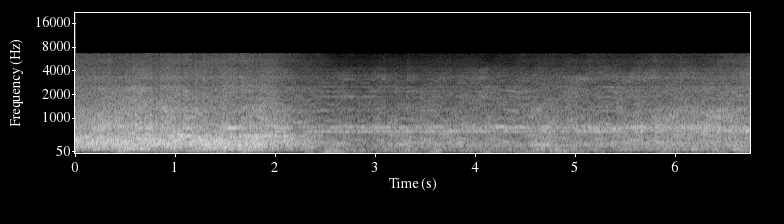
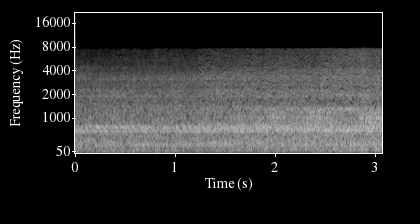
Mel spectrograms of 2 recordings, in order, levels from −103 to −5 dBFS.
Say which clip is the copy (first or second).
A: first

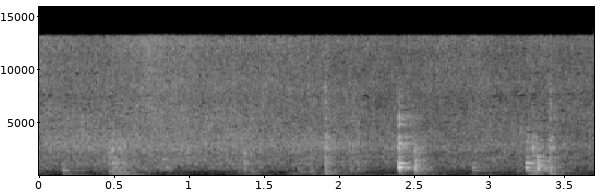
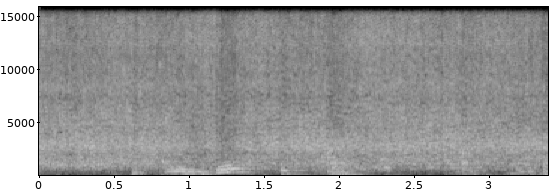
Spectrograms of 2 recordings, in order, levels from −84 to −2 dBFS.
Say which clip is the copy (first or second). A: second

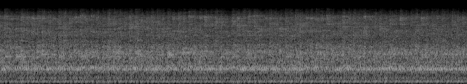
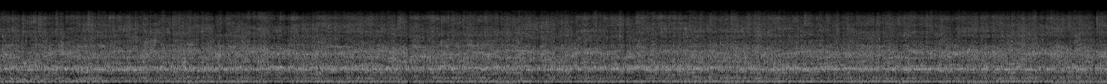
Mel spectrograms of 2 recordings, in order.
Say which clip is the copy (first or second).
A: second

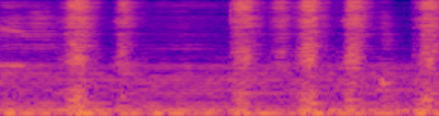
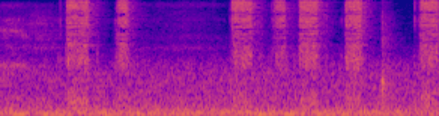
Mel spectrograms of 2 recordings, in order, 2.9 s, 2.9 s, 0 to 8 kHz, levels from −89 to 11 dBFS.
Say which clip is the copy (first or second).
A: first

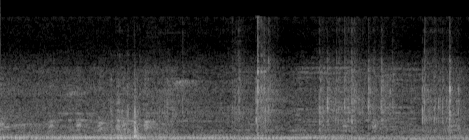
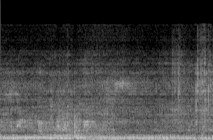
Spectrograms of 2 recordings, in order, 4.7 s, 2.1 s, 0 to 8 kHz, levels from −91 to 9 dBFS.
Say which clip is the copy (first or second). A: second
